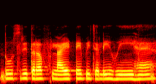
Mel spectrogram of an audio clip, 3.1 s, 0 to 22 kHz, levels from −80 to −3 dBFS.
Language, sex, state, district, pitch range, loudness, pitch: Hindi, female, Rajasthan, Jaipur, 170-185 Hz, -19 LUFS, 180 Hz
